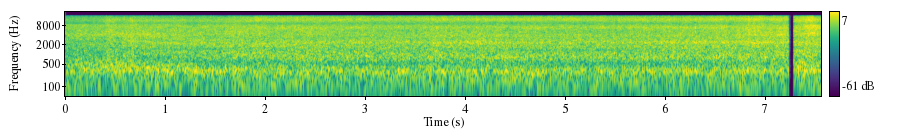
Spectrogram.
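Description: Water rushing hard at a dam as the flow suddenly rises, a steady loud broadband roar that fills the whole stretch with no break except a brief click near the end.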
